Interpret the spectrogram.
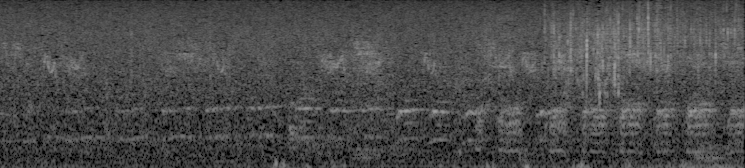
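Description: Faint bird calls: scattered high chirps, then a run of short repeated calls from about two seconds in.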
